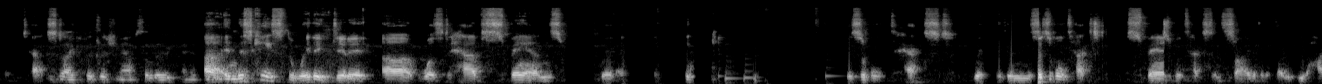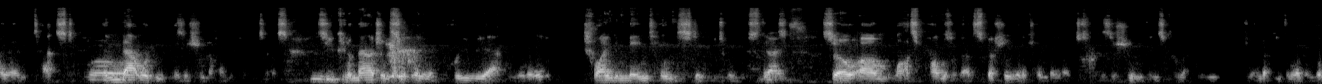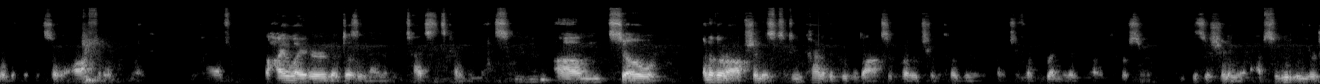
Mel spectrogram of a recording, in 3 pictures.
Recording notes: We'll be live at React Conf talking with speakers and others about what's going on at the conference.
